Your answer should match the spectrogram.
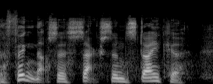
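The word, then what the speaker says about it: styca: think that's a Saxon stiker. I think you pronounce it stiker, S-T-Y-C-A. I could be wrong, but stiker, I go for stiker.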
